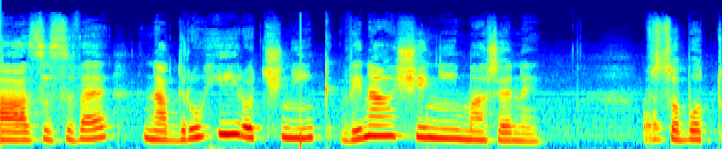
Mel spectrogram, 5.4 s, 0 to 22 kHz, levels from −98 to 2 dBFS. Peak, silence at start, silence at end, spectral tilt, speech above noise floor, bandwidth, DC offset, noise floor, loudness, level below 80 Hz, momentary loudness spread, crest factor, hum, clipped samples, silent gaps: 0 dBFS; 0 s; 0 s; -5 dB/octave; 31 dB; 13.5 kHz; under 0.1%; -48 dBFS; -18 LUFS; -56 dBFS; 10 LU; 18 dB; none; under 0.1%; none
